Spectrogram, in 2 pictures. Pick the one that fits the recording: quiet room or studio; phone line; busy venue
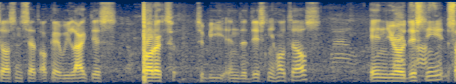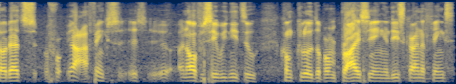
busy venue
